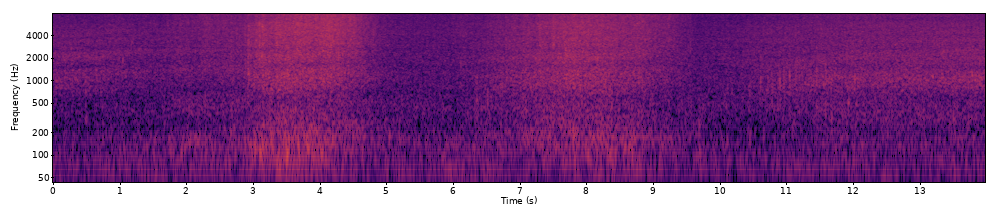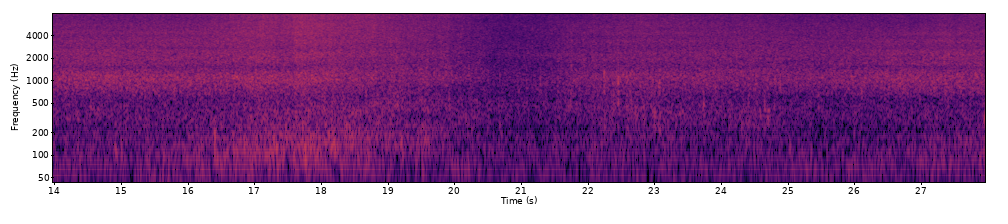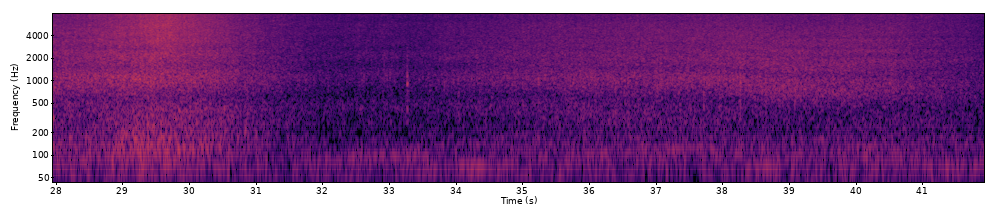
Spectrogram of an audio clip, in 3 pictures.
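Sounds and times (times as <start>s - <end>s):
choppy sea water: 0.0s - 41.9s
wind buffeting microphone: 0.0s - 41.9s.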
